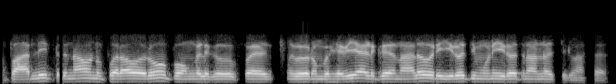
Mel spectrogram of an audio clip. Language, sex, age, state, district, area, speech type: Tamil, male, 18-30, Tamil Nadu, Perambalur, urban, conversation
